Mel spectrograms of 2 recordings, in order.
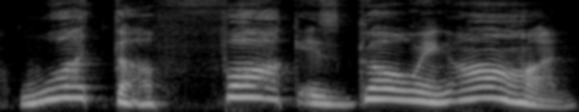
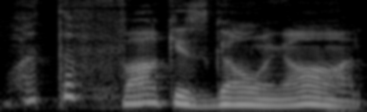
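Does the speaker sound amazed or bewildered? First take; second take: amazed; bewildered. First: It sounds amazed and thrilled. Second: It sounds bewildered and confused. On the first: The chaos is exciting and enjoyable. "When I'm watching Last Shift, I was like" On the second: The chaos is confusing and hard to follow. "When I was watching Malum, ... I was like"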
